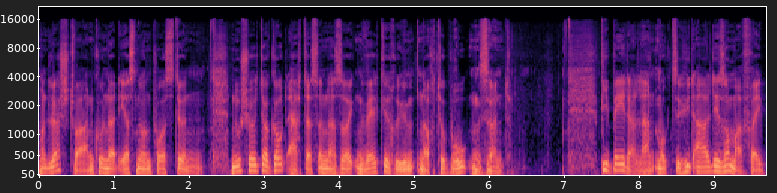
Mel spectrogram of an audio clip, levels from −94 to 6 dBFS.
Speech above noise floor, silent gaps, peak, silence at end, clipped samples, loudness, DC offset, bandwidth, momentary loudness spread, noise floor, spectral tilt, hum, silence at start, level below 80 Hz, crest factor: 40 dB; none; -4 dBFS; 0.05 s; under 0.1%; -19 LUFS; under 0.1%; 17 kHz; 8 LU; -59 dBFS; -6.5 dB/octave; none; 0 s; -40 dBFS; 14 dB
